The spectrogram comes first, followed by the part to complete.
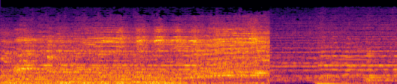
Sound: skeleton laughing; instrumental music

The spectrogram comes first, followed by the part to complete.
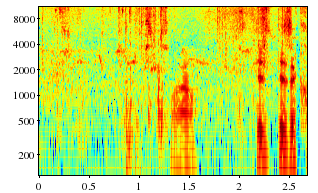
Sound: car hood creaks

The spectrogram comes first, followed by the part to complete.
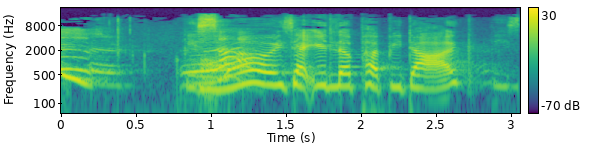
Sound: voiceover

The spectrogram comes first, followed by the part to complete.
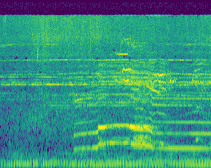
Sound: wolf howling

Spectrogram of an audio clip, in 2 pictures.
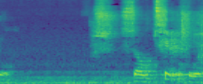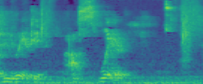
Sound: scoffs

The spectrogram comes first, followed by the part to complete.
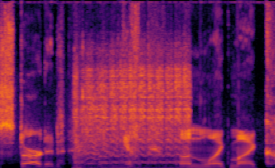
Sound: engine sputtering; grunts

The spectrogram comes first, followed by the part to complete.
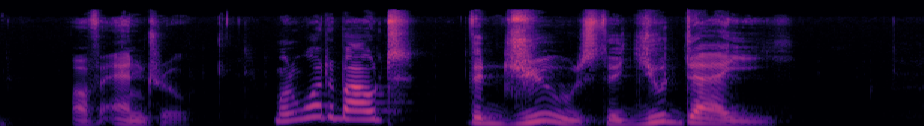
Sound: speaks in Latin

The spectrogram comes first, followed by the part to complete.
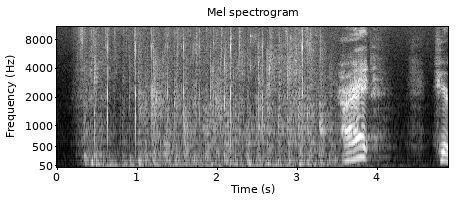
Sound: feet quickly pounding

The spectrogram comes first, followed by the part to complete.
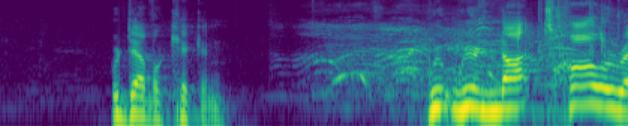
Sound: congregants cheer

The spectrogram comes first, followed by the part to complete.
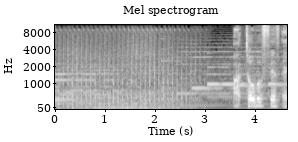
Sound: music and Helicopter Sounds

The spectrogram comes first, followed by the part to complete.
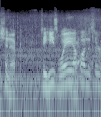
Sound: winch motor running

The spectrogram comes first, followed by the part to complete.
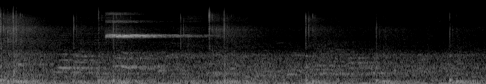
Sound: referee whistling

